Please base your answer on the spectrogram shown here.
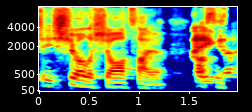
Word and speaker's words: Shoretire: Is it Shortine? Well, actually, he's pronounced Shoretire, but I'm not having any of that because he's English. It's Shola Shortire.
